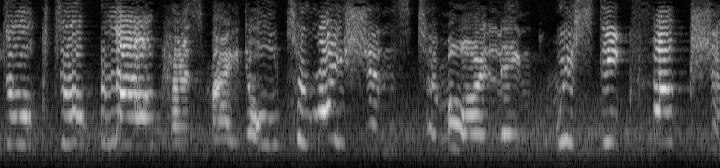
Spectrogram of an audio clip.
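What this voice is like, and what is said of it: Cockney accent. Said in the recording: “Is there something wrong with her voice? ... why do you sound Cockney?”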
